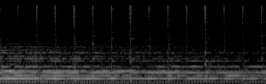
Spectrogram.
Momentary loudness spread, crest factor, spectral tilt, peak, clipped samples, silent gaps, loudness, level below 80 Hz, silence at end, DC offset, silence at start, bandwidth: 5 LU; 16 dB; -5.5 dB/octave; -22 dBFS; under 0.1%; none; -40 LUFS; -62 dBFS; 0 s; under 0.1%; 0 s; 17 kHz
